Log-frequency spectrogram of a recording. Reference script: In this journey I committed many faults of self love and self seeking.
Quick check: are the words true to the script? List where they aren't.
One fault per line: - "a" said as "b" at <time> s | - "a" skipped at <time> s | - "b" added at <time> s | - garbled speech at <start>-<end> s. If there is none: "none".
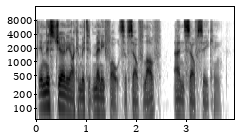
none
